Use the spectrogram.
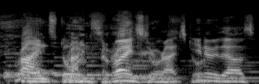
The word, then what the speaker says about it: Reinsdorf: I can never say his name right. Reisendorf. Reinsdorf.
